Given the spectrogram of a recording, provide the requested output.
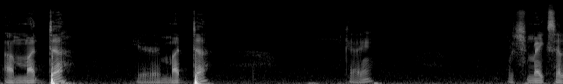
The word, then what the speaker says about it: Maddah: Here, Maddah. Okay, which makes a letter very long. You pronounce it, it's elongated.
